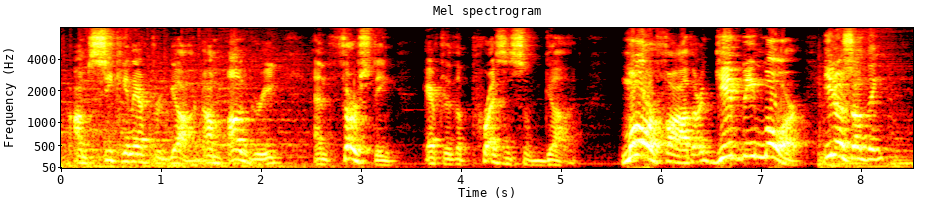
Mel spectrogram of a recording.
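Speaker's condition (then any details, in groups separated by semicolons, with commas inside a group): No condition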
